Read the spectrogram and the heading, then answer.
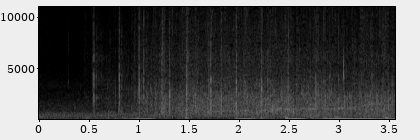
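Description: A theater crowd applauds the performers at the end of an hour-long one-act show, steadily, with dense overlapping claps that swell slightly louder toward the end, and a low rumble underneath.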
